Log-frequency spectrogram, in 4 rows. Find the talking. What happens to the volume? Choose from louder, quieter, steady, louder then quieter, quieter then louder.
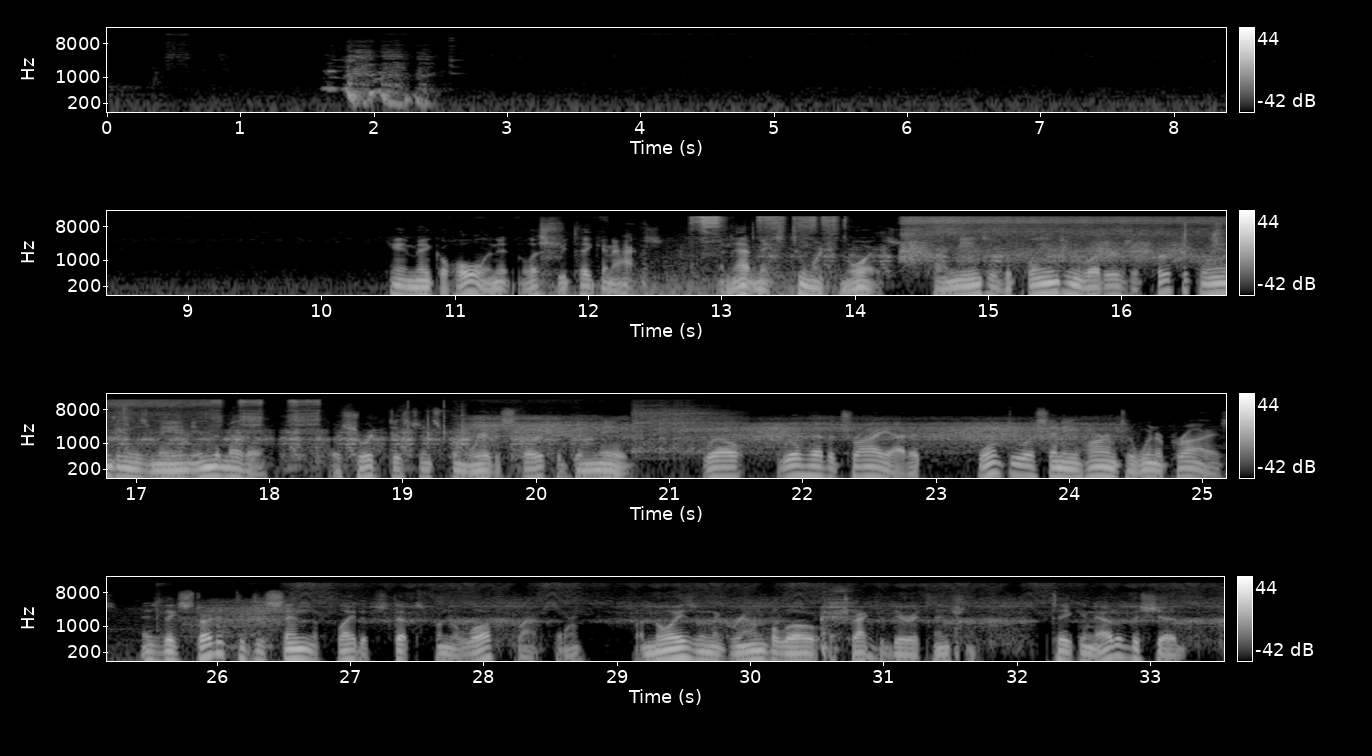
steady.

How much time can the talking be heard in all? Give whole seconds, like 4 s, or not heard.
23 s.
